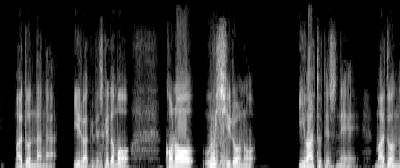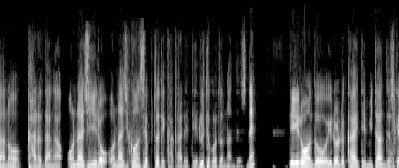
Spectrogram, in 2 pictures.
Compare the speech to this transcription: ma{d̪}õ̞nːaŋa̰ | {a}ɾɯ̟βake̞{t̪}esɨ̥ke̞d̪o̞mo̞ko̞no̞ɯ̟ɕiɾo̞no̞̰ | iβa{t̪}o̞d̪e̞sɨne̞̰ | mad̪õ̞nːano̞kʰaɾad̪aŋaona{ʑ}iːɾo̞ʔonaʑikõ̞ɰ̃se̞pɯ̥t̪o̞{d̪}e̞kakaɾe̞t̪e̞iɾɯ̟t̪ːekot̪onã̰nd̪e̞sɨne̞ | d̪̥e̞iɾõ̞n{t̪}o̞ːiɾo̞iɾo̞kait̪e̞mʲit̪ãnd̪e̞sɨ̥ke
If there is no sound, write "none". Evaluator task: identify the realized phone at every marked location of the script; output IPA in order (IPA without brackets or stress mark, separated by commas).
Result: d̪, i, d̪, t̪, ʑ, d̪, d̪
